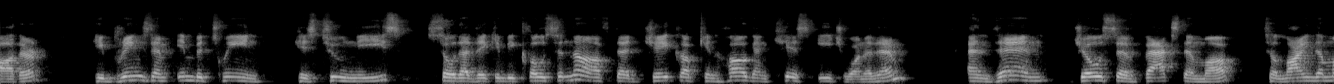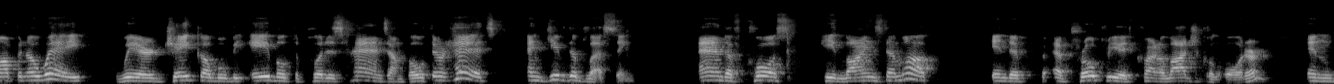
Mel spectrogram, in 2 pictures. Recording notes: Parsha Zoom Class.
